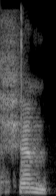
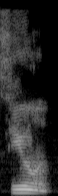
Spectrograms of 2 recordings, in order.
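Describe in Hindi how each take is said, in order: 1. इसकी आवाज़ अंग्रेज़ी के shun जैसी है। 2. इसकी आवाज़ tsion जैसी है। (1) "भाई जो है ना शन" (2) "इसको प्रोनाउंस करते हैं जर्मन में सियोन"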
